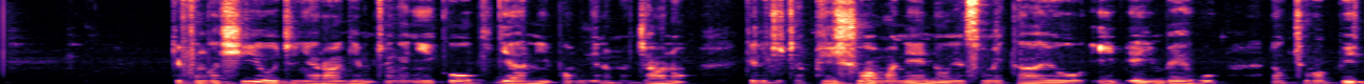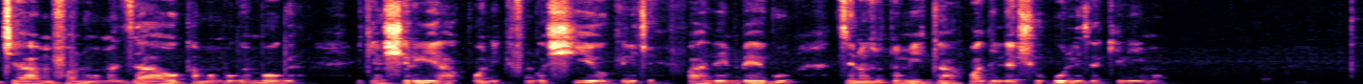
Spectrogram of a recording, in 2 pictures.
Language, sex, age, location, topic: Swahili, male, 25-35, Dar es Salaam, agriculture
